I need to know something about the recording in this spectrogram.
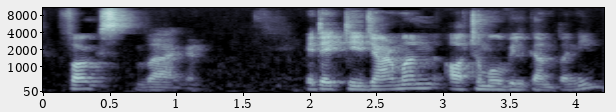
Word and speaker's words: Volkswagen: আমি নিজেও হয়তো বা একসময় Volkswagen বলতাম, দো ইট is start with sound, কিন্তু প্রোনাউন্সিয়েশনের সময় আপনাকে অবশ্যই সাউন্ড দিয়ে বলতে হবে Volkswagen।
